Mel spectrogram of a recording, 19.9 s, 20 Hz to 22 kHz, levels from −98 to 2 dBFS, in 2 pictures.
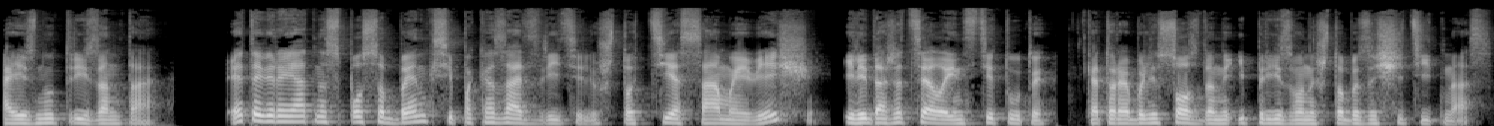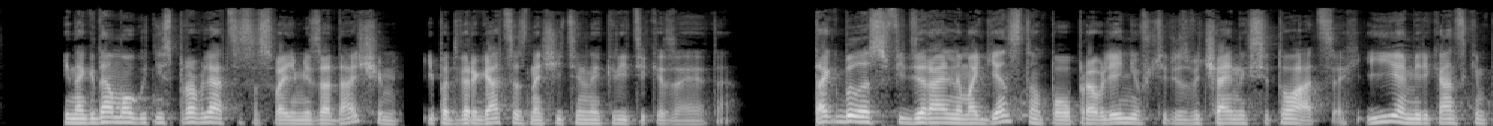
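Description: A speech recording, and no technical fault can be heard anywhere in it. There is nothing here that needs a time stamp or a cause.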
